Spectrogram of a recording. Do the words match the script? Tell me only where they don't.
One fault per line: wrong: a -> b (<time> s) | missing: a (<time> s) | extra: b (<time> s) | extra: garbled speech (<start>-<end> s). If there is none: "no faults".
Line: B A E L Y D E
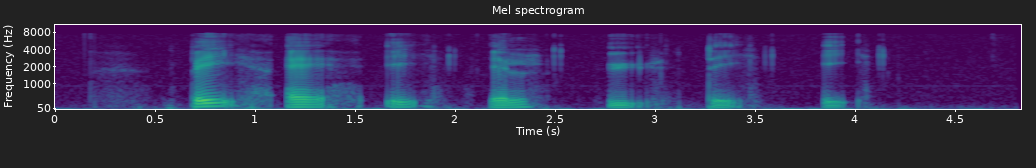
no faults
